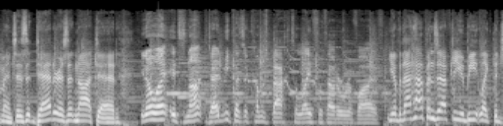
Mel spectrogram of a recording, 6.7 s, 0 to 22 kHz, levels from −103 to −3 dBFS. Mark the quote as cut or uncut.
cut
